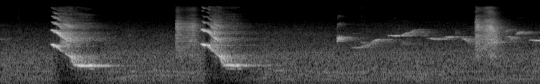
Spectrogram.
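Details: Two loud sweeping notes falling steeply from high to low open the sequence, followed by softer, higher whistled phrases of an Oriental magpie-robin with small rises and falls.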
